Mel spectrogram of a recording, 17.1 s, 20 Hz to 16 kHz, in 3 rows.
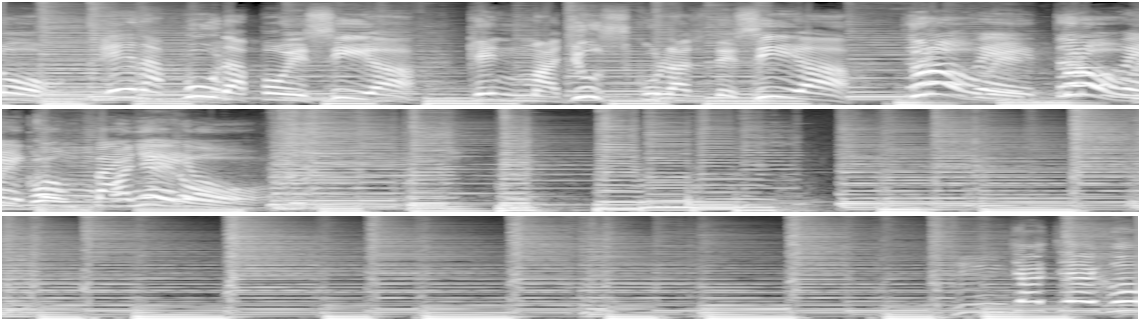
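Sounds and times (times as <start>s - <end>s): electric bass notes: 0.0s - 17.0s.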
